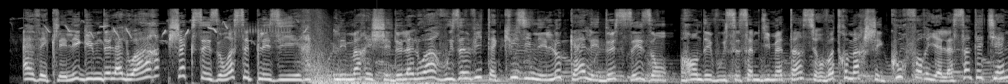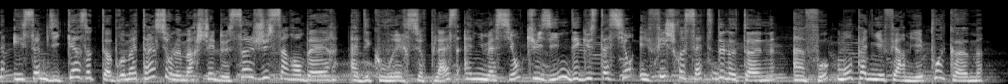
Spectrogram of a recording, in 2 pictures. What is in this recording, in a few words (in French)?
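spot, spots radio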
